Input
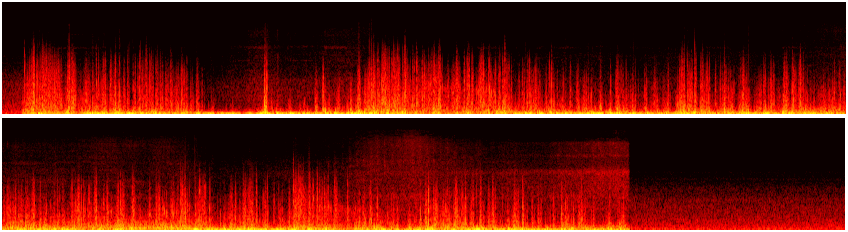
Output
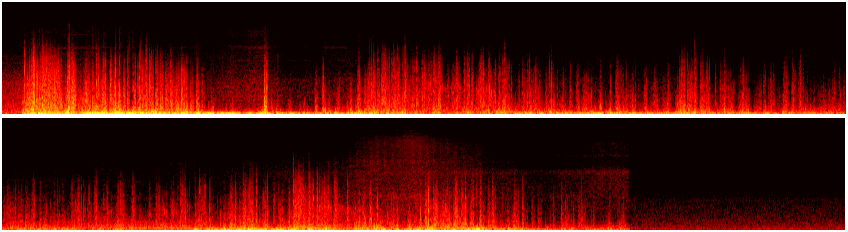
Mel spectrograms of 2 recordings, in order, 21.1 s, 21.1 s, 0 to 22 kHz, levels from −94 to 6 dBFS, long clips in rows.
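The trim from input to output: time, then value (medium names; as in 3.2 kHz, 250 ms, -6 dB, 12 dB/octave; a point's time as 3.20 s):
2.86 s +5.5 dB
3.59 s -5.5 dB
8.65 s -5.5 dB
9.65 s -12 dB
12.89 s -12 dB
13.40 s -3 dB
16.43 s -3 dB
17.25 s -14 dB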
